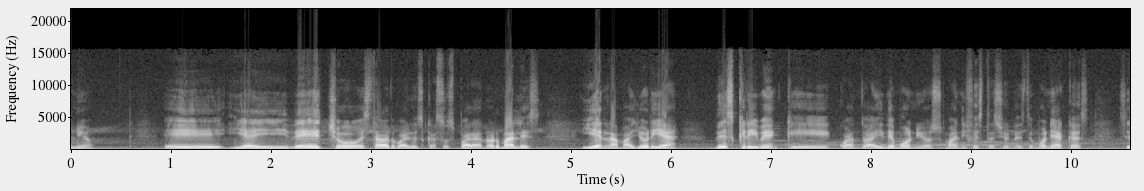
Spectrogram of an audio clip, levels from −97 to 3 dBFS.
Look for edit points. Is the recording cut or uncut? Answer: cut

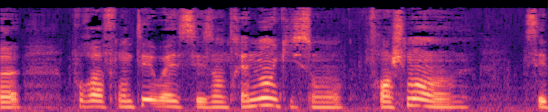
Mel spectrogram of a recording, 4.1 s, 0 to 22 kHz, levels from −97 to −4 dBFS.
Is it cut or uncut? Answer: cut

